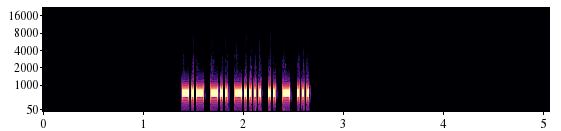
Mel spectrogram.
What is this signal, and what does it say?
Morse code, heard as a keyed tone, about 51 wpm, 700 Hz. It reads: KD6ITS
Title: USA Call Signs - 6 Characters - Repeated 2x - 50wpm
